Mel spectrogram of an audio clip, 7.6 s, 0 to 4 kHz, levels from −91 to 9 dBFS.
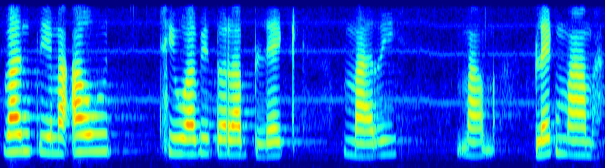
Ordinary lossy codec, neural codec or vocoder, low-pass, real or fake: none; none; 3.6 kHz; real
